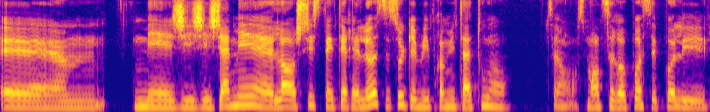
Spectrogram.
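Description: Speaking at a very slow pace, a woman uses a medium-pitched, dark and mellow voice with monotone, flat intonation. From Quebec, suburbs of Montreal. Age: 30s. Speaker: tattoo artist. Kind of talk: casual interview chat.

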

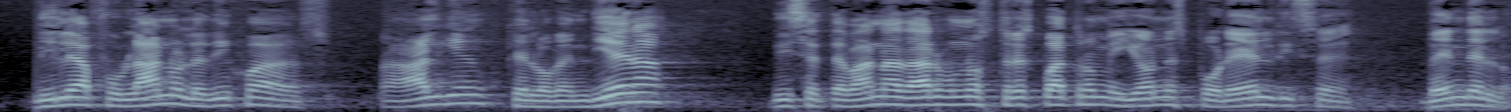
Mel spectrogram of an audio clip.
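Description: A man's fairly high, normal speaking voice at a moderate pace with ordinary pitch variation. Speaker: pastor. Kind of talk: sermon. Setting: church.

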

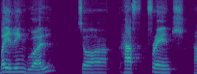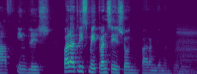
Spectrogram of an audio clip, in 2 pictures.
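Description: The speech moves at a very slow pace with big swings in loudness, on a very clean recording with a silent background. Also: man, high pitch for a man. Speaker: graphic designer. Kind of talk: casual interview.

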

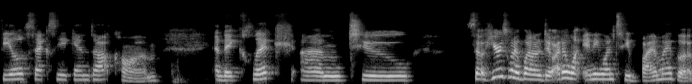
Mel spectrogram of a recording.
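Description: A woman's plain, everyday voice in an American accent, fairly high in pitch, with lively intonation at a fairly quick pace. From Northern California. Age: 40s. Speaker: author. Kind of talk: casual interview. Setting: remote call.

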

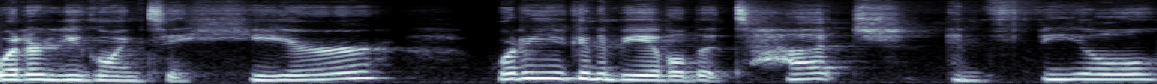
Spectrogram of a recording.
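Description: A woman speaks at a moderate pace with ordinary pitch variation. She has a normal speaking voice. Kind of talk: guided visualization meditation.

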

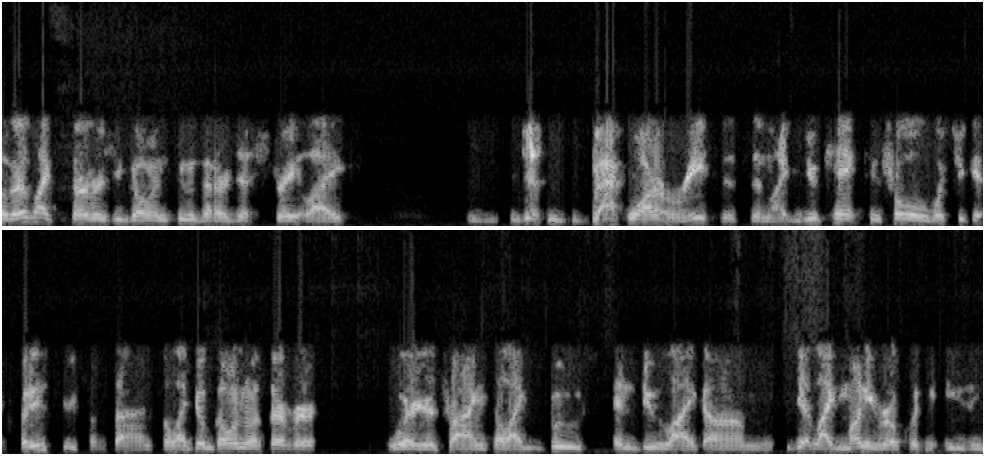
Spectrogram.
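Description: A man using a normal speaking voice keeps a medium pitch, a moderate pace and fairly even intonation. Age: 30s. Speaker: podcast guest. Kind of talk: casual chat.

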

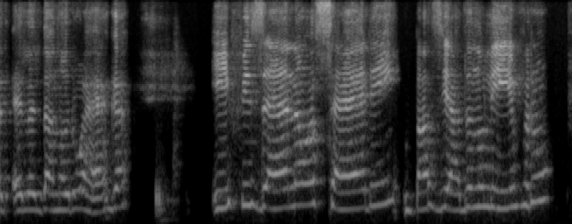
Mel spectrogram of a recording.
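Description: A woman with a São Paulo accent speaks in an animated tone, her high voice showing ordinary pitch variation. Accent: São Paulo Brazilian Portuguese. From Brazil, São Paulo. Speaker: podcast co-host. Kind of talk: casual chat.

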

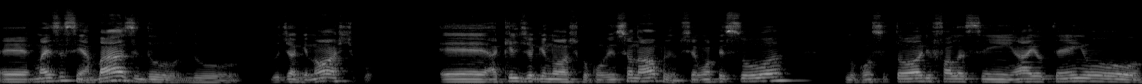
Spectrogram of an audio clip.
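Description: Fairly slow delivery from a man, medium in pitch, with ordinary pitch variation. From Juiz de Fora, Minas Gerais, Brazil. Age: 40s. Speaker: doctor and teacher. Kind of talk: interview conversation.

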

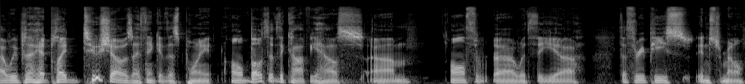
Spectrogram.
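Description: A man with an American accent, very deep and low in pitch, bright and sharp in tone with vocal fry, in a dry, close sound with no echo. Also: ordinary pitch variation, moderate pace. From Colorado, US. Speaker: musician and podcast host. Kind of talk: casual solo monologue.

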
